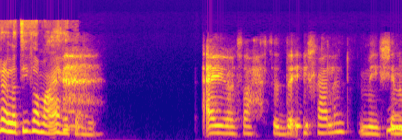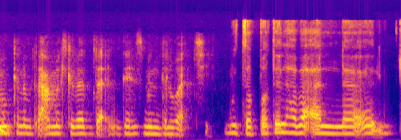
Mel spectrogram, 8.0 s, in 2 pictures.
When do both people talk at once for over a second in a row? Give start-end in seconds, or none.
none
